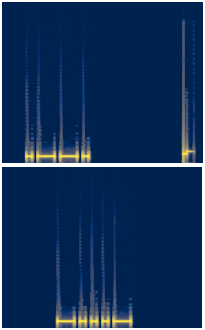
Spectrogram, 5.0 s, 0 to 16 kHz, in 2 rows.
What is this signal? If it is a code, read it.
Morse code, heard as a keyed tone, about 17 wpm, 700 Hz. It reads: P <BT>
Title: Single Character (Letter:Number:Punctuation:Prosign) Alt 17wpm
